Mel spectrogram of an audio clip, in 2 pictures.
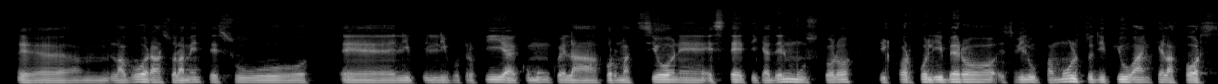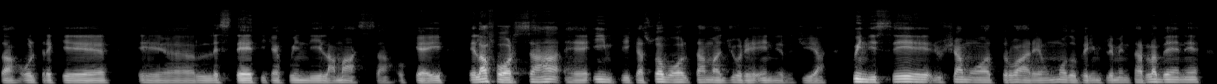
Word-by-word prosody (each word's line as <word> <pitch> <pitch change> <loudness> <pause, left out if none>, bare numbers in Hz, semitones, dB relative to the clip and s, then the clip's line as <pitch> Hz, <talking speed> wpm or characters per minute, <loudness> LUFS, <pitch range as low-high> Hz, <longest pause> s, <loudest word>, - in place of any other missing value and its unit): ehm, 95 -2 -4
lavora 105 +3 +1
solamente 105 +1 -3
su, 95 -2 -2 0.3
ehm, 95 -1 -2
l'ip 100 0 -3
l'ipotrofia 100 +2 -1
e 95 - -5
comunque 105 +1 -4
la 95 -1 -1
formazione 100 +1 0
estetica 100 +1 -2
del 110 +5 +1
muscolo, 115 0 0 0.2
il 105 -2 -6
corpo 110 +1 -2
libero 115 -1 +4
sviluppa 110 0 -2
molto 125 +2 +4
di 110 -1 -2
più 115 +1 +4
anche 110 +1 -1
la 105 -1 +2
forza 105 -3 0
oltre 95 -1 -3
che, 95 -1 +1 0.2
ehm, 90 -1 -5
l'estetica 95 0 +3
e 90 - -7
quindi 95 -1 -2
la 90 -1 -3
massa, 85 -2 -7
okay, 90 +1 -1 0.2
e - - -1
la 130 +4 +9
forza, 115 +1 +3
ehm, 100 -1 -4
implica 105 -4 -2
a - - +1
sua 95 +6 +4
volta 105 -1 0
maggiore 100 -2 -3
energia 90 -2 -7 0.2
quindi 120 -4 +7
se 120 0 +4
riusciamo 105 +1 -4
a 100 - -2
trovare 105 -2 -3
un 100 +2 -6
modo 105 -2 -2
per 95 +1 -5
implementarla 105 +3 -3
bene 110 0 -1
100 Hz, 130 wpm, -24 LUFS, 95-110 Hz, 0.3 s, la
